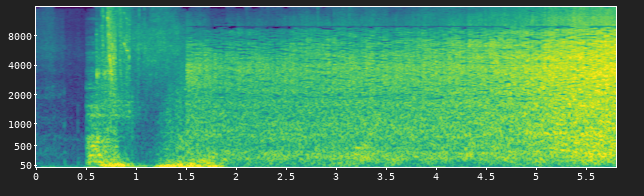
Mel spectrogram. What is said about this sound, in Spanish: Ahí lo escuchan, lo sienten. Conductores se enfrentan a carreteras mojadas. Y es que la lluvia llegó al sur de California esta mañana, trayendo consigo acumulados de un tercio de pulgada en algunas zonas y también tormentas eléctricas.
